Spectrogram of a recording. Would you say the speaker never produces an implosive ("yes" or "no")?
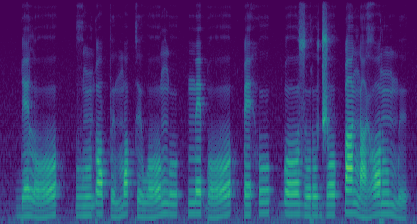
no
